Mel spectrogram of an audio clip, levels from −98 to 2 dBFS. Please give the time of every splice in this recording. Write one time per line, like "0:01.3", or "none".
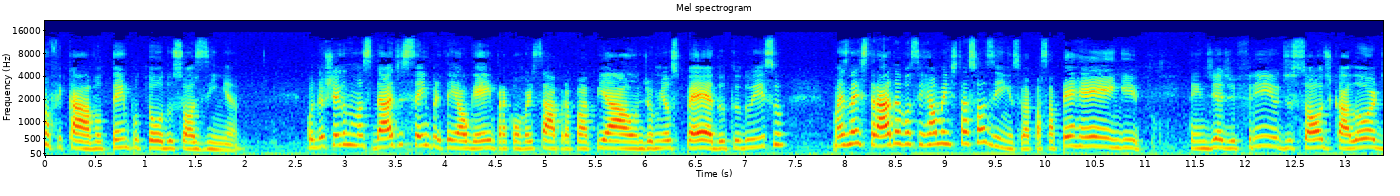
none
